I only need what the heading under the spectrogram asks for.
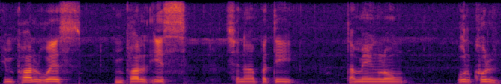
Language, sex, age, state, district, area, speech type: Manipuri, male, 45-60, Manipur, Tengnoupal, rural, spontaneous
